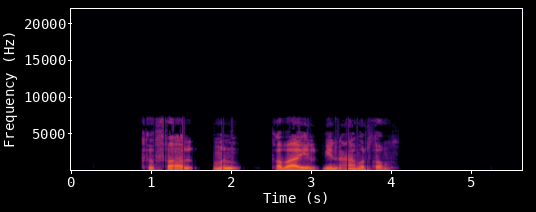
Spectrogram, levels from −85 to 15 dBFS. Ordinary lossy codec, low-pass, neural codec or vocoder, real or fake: AAC, 48 kbps; 7.2 kHz; none; real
